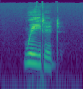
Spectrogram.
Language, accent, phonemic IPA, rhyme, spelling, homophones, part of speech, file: English, US, /ˈweɪ.tɪd/, -eɪtɪd, waited, weighted, verb, En-us-waited.ogg
- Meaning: simple past and past participle of wait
